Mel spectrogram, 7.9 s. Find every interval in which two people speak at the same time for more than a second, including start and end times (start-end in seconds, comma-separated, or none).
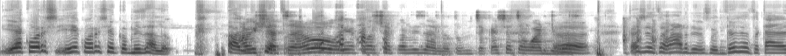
none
